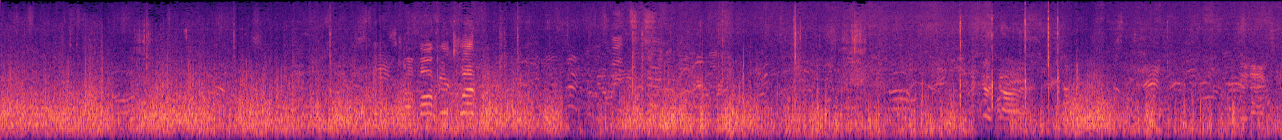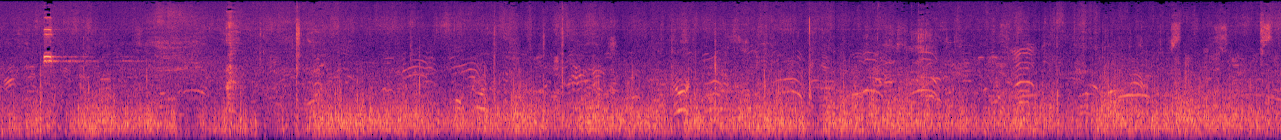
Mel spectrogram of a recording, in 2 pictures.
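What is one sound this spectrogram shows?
Young players shout and call to each other outdoors.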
